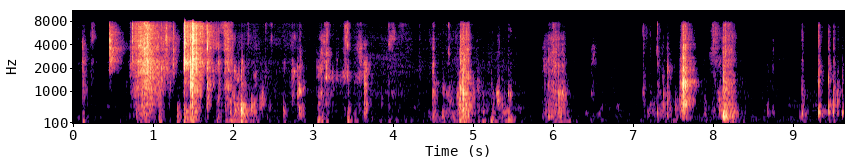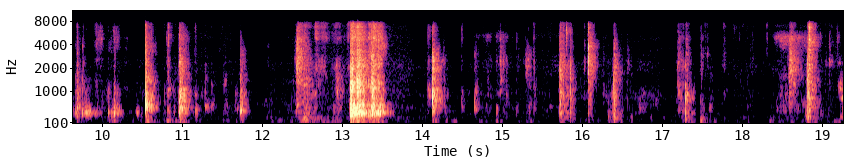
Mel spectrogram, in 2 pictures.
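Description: A cardboard case of sealed hockey card boxes being handled and opened: irregular scrapes, rustles and knocks of cardboard, with one louder scrape about 13 seconds in.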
